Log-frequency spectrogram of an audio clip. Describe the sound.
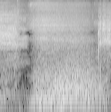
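Someone imitates heavy, wheezy breathing: a loud, raspy breath with a hissing draw and a rough, rattling exhale, then the start of another breath. No talking.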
